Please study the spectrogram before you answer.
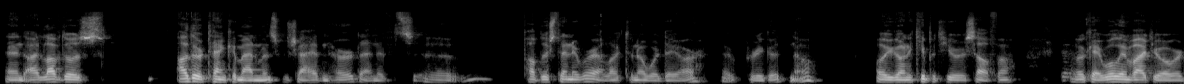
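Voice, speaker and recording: An older man born in Egypt, a professor giving a live conference talk in a conversational way with joking asides to the audience. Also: fairly low pitch. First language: French.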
